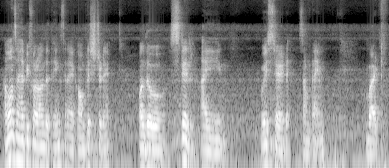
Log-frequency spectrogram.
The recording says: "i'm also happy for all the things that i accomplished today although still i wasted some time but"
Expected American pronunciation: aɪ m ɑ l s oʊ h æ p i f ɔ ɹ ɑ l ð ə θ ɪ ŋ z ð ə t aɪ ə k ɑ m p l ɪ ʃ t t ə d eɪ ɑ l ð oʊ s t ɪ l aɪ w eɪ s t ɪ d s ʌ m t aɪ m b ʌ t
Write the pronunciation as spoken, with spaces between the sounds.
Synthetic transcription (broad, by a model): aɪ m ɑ n s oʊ h æ p i f ɔ ɹ ɑ l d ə t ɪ ŋ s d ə t aɪ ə k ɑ m p l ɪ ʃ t t ə d eɪ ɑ l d oʊ s t ɪ l aɪ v eɪ s t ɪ d s ʌ m t aɪ m b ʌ t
